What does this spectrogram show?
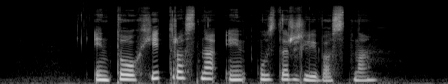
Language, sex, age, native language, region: Slovenian, female, 30-49, Slovenian, Central Slovenia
